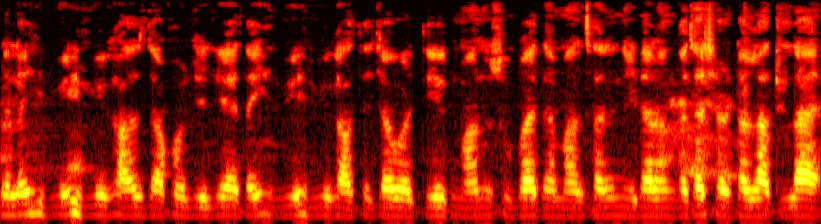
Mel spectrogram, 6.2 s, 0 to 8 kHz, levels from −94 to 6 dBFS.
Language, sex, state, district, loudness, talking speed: Marathi, male, Maharashtra, Nagpur, -22 LUFS, 205 wpm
